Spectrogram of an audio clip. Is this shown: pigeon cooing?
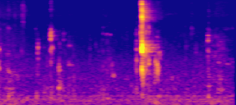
no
